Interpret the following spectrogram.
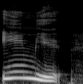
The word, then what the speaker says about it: emu: my pronunciation guide there Americans often say EMU but we should call it an emu so now you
